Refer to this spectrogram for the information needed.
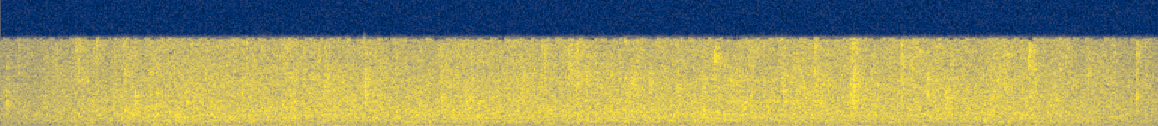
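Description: Steady rain falls without pause, a dense, even hiss with faint scattered patter of drops on a surface. No voices; the downpour stays at a constant moderate level throughout.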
